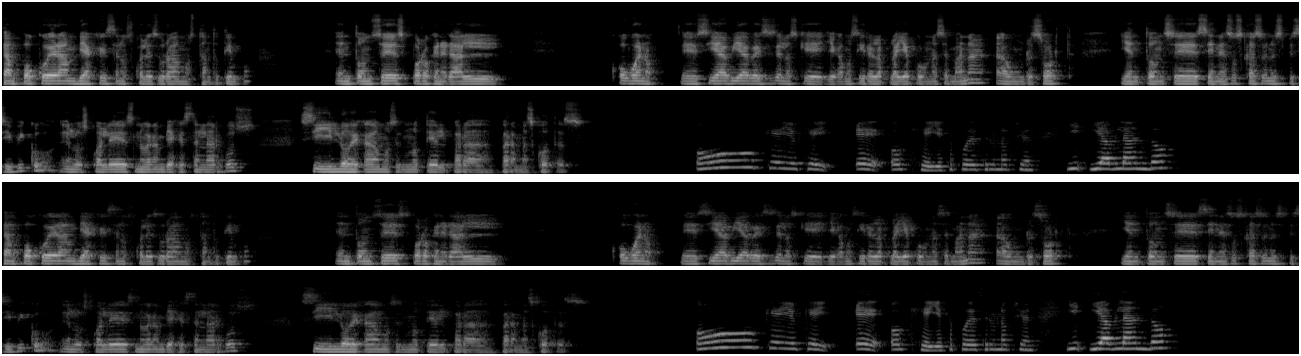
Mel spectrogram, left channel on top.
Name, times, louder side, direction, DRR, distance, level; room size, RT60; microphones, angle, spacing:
voice 1, 0.0-2.5 3.3-5.0 6.2-18.8, left 3 dB, 85° left, 1.3 m, -33 dB
voice 2, 19.9-21.2 21.5-24.6, right 2 dB, 25° right, 1.2 m, -39 dB
13.5 x 7.0 x 3.3 m
head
